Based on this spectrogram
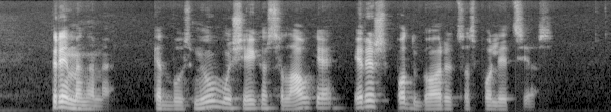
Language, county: Lithuanian, Utena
